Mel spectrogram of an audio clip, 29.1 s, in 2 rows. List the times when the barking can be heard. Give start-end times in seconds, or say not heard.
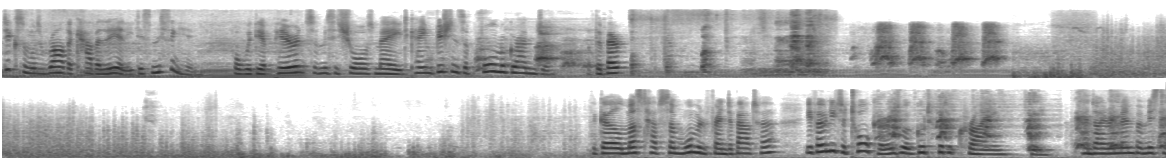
5.2-13.8, 25.4-29.0.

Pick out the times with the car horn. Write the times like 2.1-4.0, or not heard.
not heard.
